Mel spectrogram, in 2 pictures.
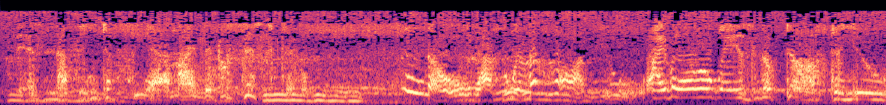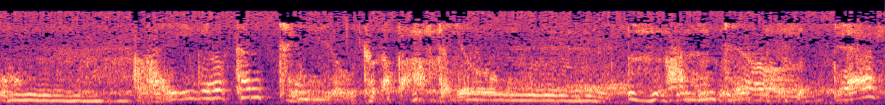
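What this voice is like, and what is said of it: Strange, unfamiliar voice. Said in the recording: “It's a weird voice. It's certainly not Miss Agatha's.”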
